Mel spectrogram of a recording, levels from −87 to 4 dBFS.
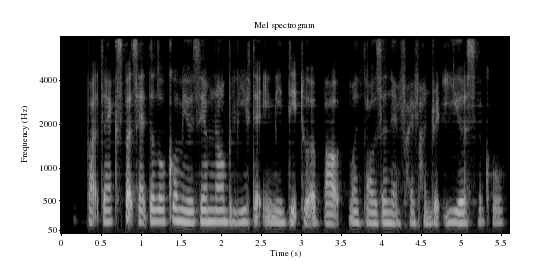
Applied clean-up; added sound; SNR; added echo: neural mask model DeepFilterNet 3.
